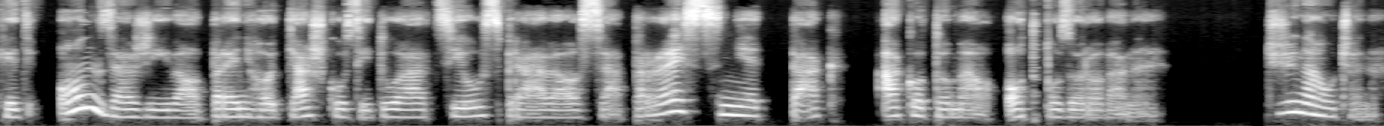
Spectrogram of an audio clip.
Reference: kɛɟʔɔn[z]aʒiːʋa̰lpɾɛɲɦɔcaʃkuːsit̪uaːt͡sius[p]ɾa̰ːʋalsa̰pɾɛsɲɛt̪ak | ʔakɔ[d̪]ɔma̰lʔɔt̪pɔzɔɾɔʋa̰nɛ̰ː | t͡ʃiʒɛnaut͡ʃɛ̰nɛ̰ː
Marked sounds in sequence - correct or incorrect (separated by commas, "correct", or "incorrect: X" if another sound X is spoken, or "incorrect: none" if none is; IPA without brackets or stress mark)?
correct, correct, incorrect: t̪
